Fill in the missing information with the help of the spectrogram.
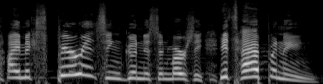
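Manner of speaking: ordinary talk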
